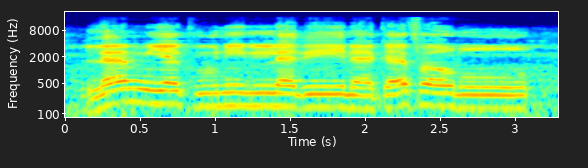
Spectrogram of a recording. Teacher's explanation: میم ساکن کے بعد نہ دوسرا میم ہے نہ با ہے، تو اس لیے اس میں اظہار ہوگا، غنہ نہیں ہوگا · یا مدہ ہے، کھینچیں گے تھوڑا، کفروا واو مدہ ہے، اس کو بھی تھوڑا کھینچیں گے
